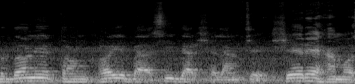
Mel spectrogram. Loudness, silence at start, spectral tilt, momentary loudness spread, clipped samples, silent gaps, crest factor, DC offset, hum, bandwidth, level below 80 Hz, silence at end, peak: -22 LUFS; 0 s; -8 dB/octave; 7 LU; under 0.1%; none; 14 dB; under 0.1%; none; 20 kHz; -42 dBFS; 0 s; -8 dBFS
